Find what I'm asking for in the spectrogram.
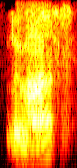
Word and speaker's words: Luhansk: Luhansk.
